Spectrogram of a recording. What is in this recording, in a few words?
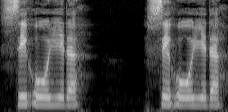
"sehoyetv", Muscogee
